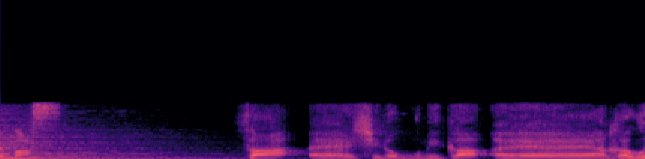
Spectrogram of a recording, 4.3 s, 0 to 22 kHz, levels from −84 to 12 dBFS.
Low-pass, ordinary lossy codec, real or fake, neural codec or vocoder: none; none; real; none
